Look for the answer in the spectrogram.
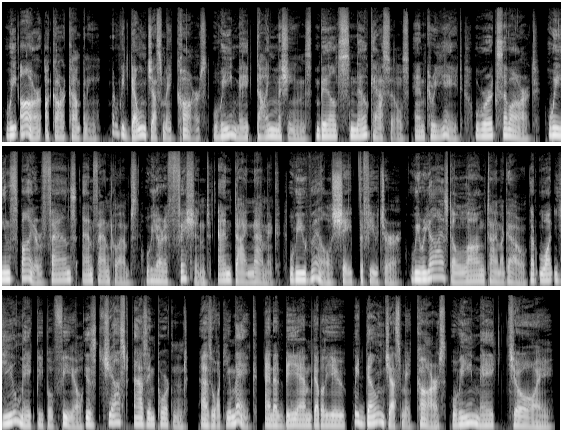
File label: Commercial; BMW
